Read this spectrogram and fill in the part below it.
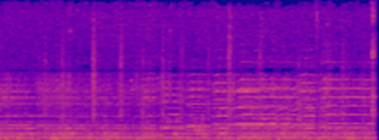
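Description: Hooves clip-clop in a steady galloping rhythm while a horse neighs in The Legend of Zelda: Twilight Princess, with game-like ambience and no talking.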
